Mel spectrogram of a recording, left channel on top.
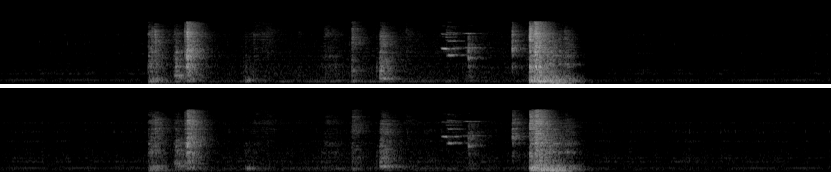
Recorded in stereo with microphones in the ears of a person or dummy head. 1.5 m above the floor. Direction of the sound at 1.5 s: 40° left (ahead or behind).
